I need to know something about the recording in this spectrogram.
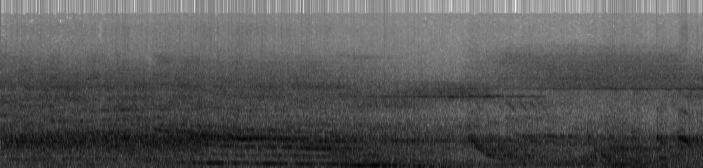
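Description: Live space-rock band's electronic drone: a dense, loud wash of sustained whooshing tones. A low held tone steps down in pitch, and a falling swoop comes about six seconds in.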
